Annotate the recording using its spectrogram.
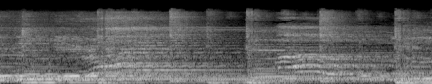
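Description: Karaoke: a man singing into a microphone over a backing track played through a loudspeaker, the sung melody rising and falling above the accompaniment.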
